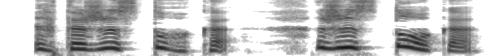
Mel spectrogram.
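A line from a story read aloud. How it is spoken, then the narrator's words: Shouting, holding back sobs. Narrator (Russian): закричала леди Уинсли, тщетно стараясь сдержать рвущееся наружу рыдание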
